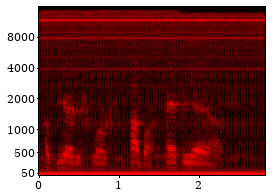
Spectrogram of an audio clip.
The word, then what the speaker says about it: abar: And Ab would be a contraction of the Irish word Abar, A-B-A-R, pronounced Abar, which meant a puddle of horse manure or a wet marshy place.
